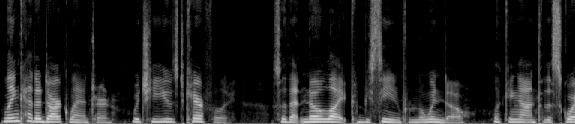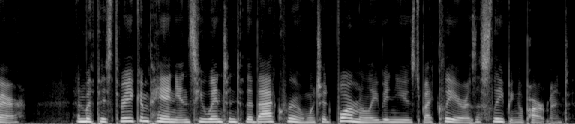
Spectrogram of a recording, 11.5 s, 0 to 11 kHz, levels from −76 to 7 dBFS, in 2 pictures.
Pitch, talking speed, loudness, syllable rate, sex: 215 Hz, 240 wpm, -17 LUFS, 6.0 syllables/s, female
